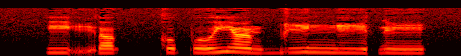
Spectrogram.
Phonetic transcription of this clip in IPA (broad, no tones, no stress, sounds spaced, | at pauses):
j ḭ ɾ ʌ kː ʊ p ʊ j œ̃ b i ɲ i ɗ ĩ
